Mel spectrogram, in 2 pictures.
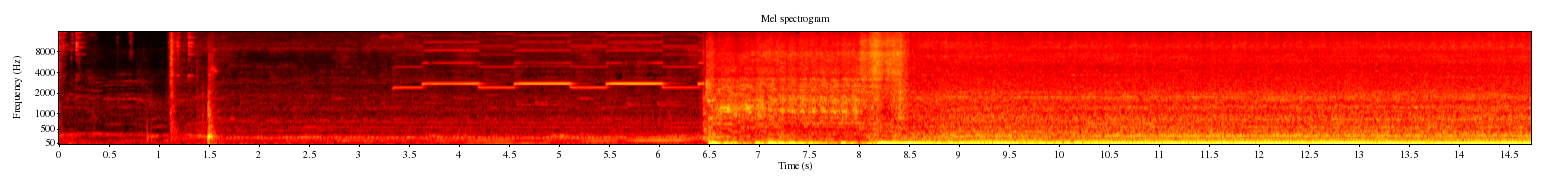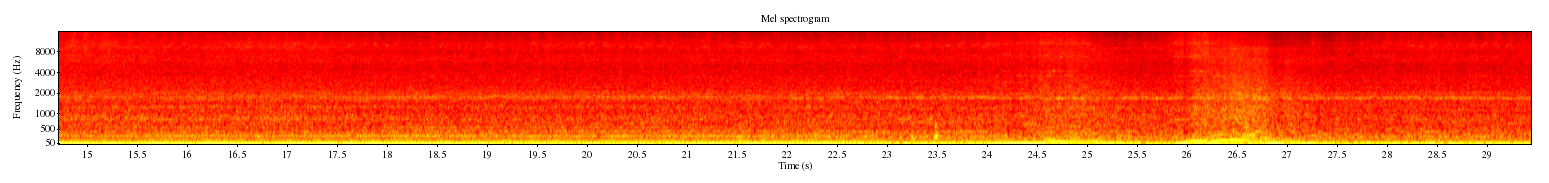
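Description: Vector W8's twin-turbo V8 being started: a few clicks and a pulsing electronic beep, then about six seconds in the engine fires with a flare and settles into a steady idle around 1000 rpm. Near the end it is briefly revved and drops back to idle.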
